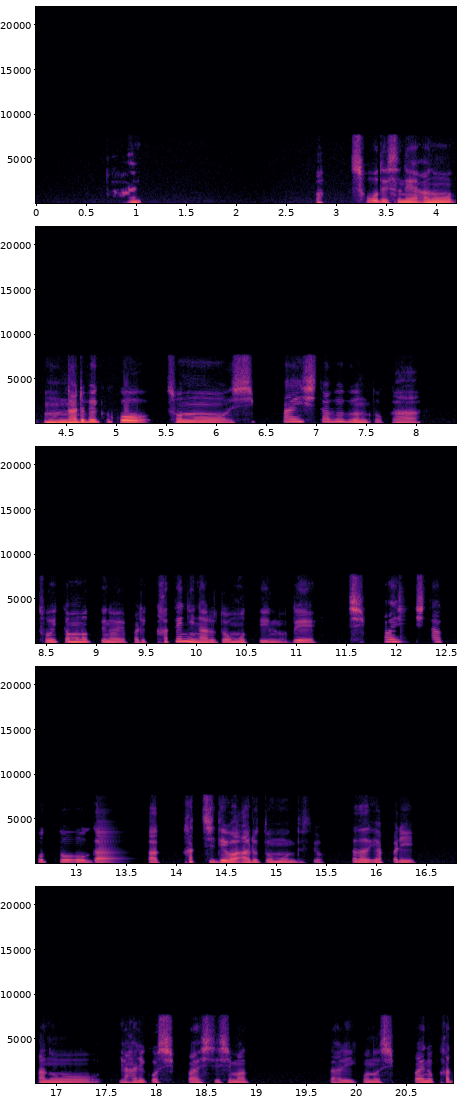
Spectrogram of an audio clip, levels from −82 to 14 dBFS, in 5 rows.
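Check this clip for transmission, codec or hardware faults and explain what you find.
Four kinds of fault occur in this speech: two overloaded peaks, a gain step, two long freezes and two short stalls. The clean cut at 8 kHz fits a G.722 call path at 64 kbps.

Microphone overload occurs from 4.54 to 4.68 s and from 5.08 to 5.16 s, with peaks about 4 dB and about 2 dB over the converter's limit. The likely cause is input gain set too high, flattening the waveform tops. A small share of samples is clipped, giving a harsh, crackly edge.

A microphone volume step-down lands at 5.22 s, right after the second overload. The level drops by about 5 dB in one jump, likely because the call software reduced the device's input gain after detecting clipping. Speech and background fall together.

Call audio freezes occur from 12.05 to 12.23 s and from 13.24 to 13.76 s, inserting 162 ms and 500 ms. The likely cause is packets held up in transit, emptying the jitter buffer. 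The last sound continues as a fading buzz, then silence for 80 ms and 170 ms. Speech then resumes with nothing lost.

Short stalls from late packets occur from 12.73 to 12.81 s and from 12.91 to 13.02 s, adding 63 ms and 87 ms. The receiver stretched the last sound while waiting for each packet, so a sound is held too long with a slight buzz or dip, and nothing is skipped.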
